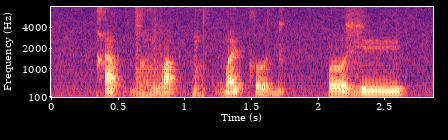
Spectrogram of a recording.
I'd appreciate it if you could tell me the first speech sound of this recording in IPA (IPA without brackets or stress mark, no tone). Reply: qʰ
